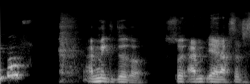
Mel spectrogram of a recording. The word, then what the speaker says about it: amygdala: So I'm mispronouncing it. It's gone, innit? Yeah. So what did you just say, bruv? Amygdala.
